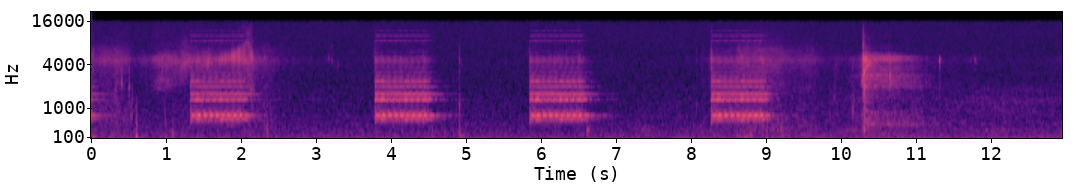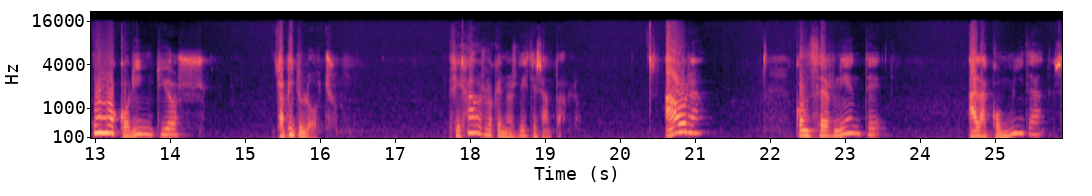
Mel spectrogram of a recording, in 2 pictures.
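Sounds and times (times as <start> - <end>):
mobile phone ringing during a lecture: 1.3 - 2.3, 3.8 - 4.8, 5.8 - 6.9, 8.2 - 9.2
speech: 13.2 - 14.5, 15.4 - 16.2, 17.8 - 19.3, 20.6 - 21.2, 22.4 - 23.6, 24.6 - 25.8.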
